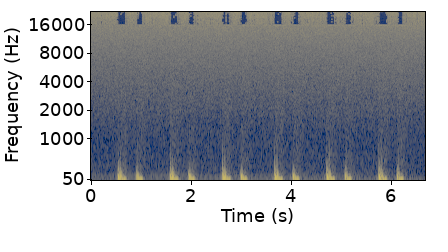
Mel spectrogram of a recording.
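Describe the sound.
Six regular lub-dub pairs of a normal heart at the apex, dull low thuds in a steady rhythm, the second sound in each pair softer than the first, over a quiet background hum.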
